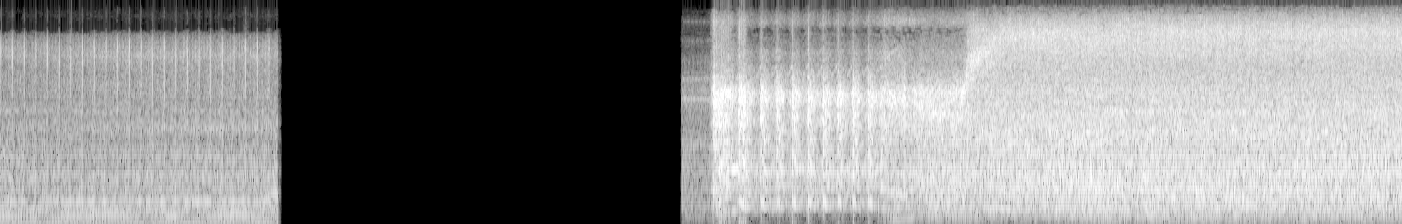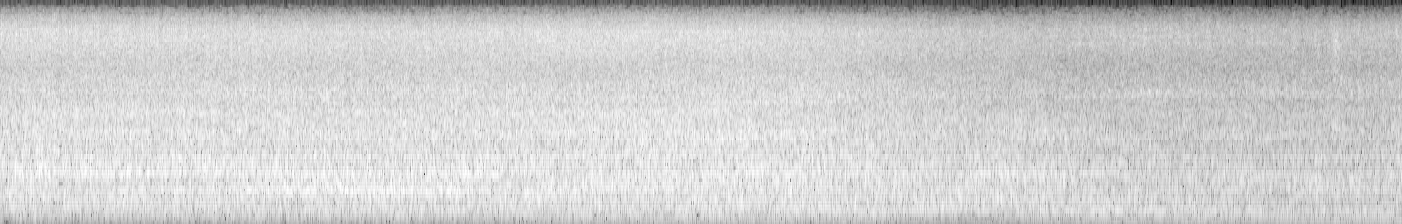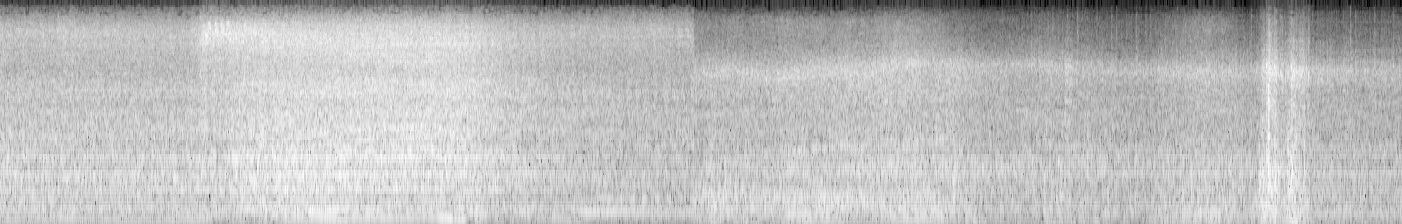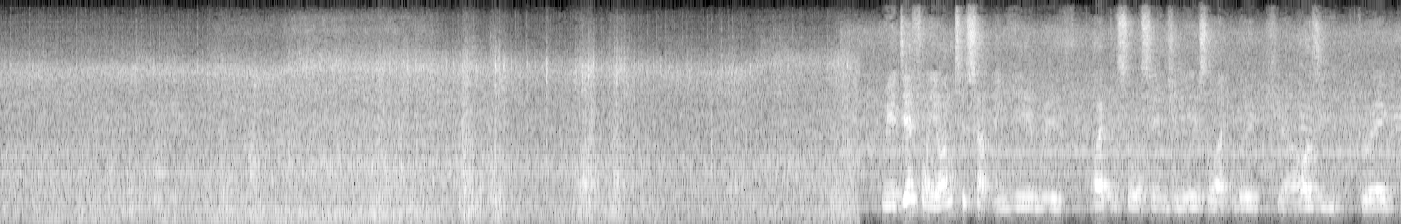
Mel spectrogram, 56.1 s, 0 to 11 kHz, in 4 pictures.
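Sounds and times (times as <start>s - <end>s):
car engine cranking and running: 0.0s - 2.8s, 6.9s - 56.0s.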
